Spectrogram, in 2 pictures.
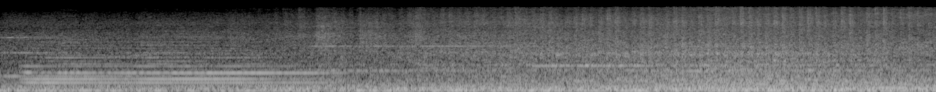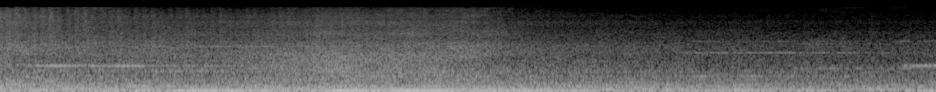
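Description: A diesel locomotive's horn sounds a steady multi-note chord for about two seconds as the train comes in. The locomotive and its coaches then roll past close by with a rising rush of wheel and engine noise and a deep rumble that is strongest a few seconds from the end.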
